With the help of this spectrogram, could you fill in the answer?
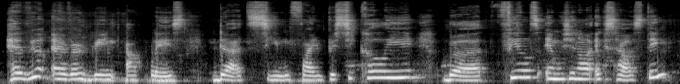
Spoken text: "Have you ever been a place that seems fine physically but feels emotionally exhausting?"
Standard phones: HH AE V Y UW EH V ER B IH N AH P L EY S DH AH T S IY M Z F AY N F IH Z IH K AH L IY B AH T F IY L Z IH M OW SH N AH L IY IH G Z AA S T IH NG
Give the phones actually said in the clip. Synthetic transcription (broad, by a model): HH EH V Y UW EH V ER B IH N AH P L EY S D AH T S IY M F AY N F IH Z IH K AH L IY B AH T F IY L S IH M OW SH N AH L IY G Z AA S T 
